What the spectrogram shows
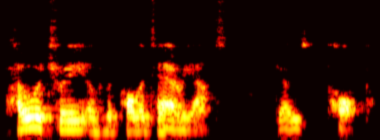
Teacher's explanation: We've got the repetition of that plosive sound, the puff.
